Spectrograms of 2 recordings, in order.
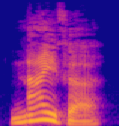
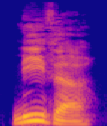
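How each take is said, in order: First: The first vowel is an eye sound. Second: The first vowel is an ee sound. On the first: "with an I" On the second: "with an E sound"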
